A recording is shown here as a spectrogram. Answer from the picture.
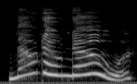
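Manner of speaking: put-on high, sudden drunken shriek. A narrator's reading. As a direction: shriek to cut off the song. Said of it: "shrieked Hermione suddenly".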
